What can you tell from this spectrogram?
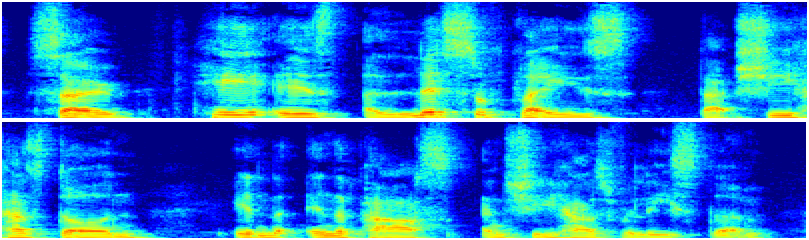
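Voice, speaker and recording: The background is quiet. A man speaks at a very slow pace with fairly even intonation. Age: 30s. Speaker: theatre YouTuber. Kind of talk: educational vlog. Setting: home recording, lights off. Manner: rambling, run-on delivery. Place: home room. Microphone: phone near.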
